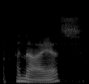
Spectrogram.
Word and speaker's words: Panias: It's the name of the city was actually called Benias, which would be pronounced Panias with a P, but I don't believe they had that letter back then.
